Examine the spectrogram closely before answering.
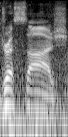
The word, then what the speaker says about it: dressage: She said it's pronounced dressage. It's English.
